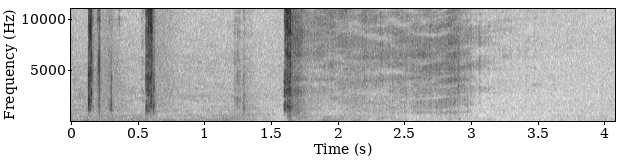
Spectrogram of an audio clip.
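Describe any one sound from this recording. A match strikes and flares.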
